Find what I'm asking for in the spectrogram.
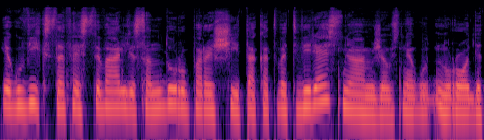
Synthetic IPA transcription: jɛɪɡʊʋʲiːkst̪ɐfʲɛsʲt̪ʲɪʋɑːlʲjʲɪsɐnd̪uɾʊpɐɾɐʃʲiːt̪ɐkɐt̪ʋɐt̪ʲʋʲɪɾʲæːsʲnʲʊɑmʲʒʲɛʊsnʲɛɡʊnʊɾoːd̪ʲɪ

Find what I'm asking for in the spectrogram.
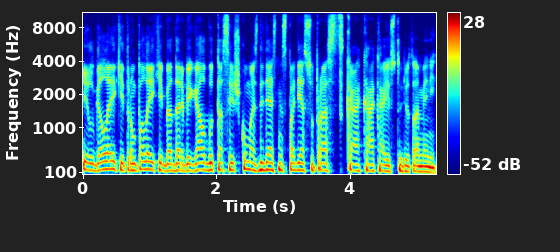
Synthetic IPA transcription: ɪlˠɡɐlˠɐɪkʲɐɪt̪ɾʊmpɐlˠɐɪkʲɛɪbʲɛd̪ɐɾʲbʲɛɪɡɐlˠbuːt̪t̪ːɐsɐɪʃkʊmɐsd̪ʲɪd̪ʲæːsʲnʲɪspɐd̪ʲeːssʊpɾɐst̪kɑːkɑːkɑːjʊst̪ʊɾʲʊt̪oːmʲɛnʲiː

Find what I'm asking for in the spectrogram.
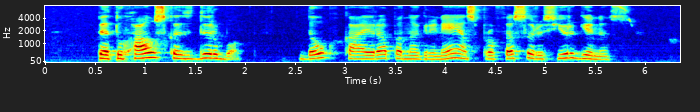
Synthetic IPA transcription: pʲɛːt̪ʊxɑˑʊskɐsd̪ʲɪɾbo̰ː | d̪ɒʊkkɑːiːɾɐpɐnɐɡɾʲɪnʲeːjɛspɾɔfʲɛsoːɾʲʊsjʊɾʲɡʲɪnʲɪs

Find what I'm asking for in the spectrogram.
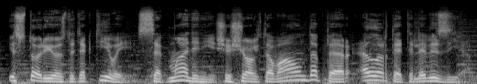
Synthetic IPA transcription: ɪst̪ɔɾʲɪjoːsd̪ʲɛt̪ʲɛk̚ʲt̪ʲiːʋɐɪsʲɛkmɑːd̪ʲiɛnʲiːʃʲɛʃʲoːlʲɪk̚t̪ɐʋɑːlˠɐnd̪ɐpʲɛɾɛlˠɛɾt̪et̪ʲɛlʲɛʋʲɪzʲɪjɛː

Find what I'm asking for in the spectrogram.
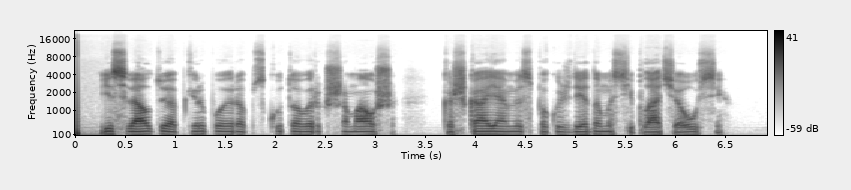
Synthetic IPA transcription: jɪsʋʲæˑlˠt̪oːjɐpʲkʲɪɾpoːɪɾɐpskʊt̪oːʋɐɾkʃɐmɑˑʊʃɐ | kɐʃkɑːjæmʋʲɪspɐkʊʒʲd̪ʲeːd̪ɐmɐsjiːplˠɑːt͡ʃʲeɐʊsʲiː

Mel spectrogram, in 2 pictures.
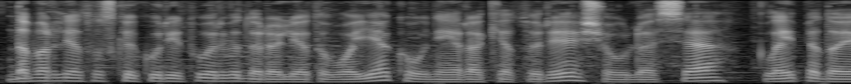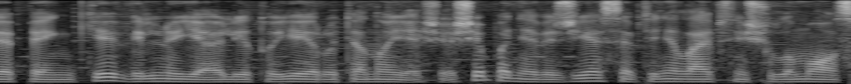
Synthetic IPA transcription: d̪ɐbɐɾlʲiɛt̪ʊskɐɪkuːɾʲiːt̪uːɪɾʋʲɪd̪ʊɾʲoːlʲiɛt̪ʊʋoːjɛkɒʊnʲɛiːɾɐkʲɛt̪ʊɾʲɪʃʲɛʊlʲuɔsʲɛklˠɐɪpʲeːd̪oːjɛpʲɛŋʲkʲɪʋʲɪlʲnʲʊjɛɐlʲiːt̪oːjɛɪɾʊt̪ʲɛnoːjɛʃʲɛʃʲɪpɐnʲɛʋʲɛʒʲeːjɛsʲɛpʲt̪ʲiːnʲɪlˠɑˑɪpʲsnʲiːʃʲɪlˠʊmoːs

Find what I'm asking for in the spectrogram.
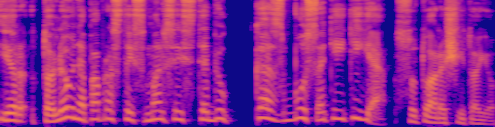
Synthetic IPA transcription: ɪɾt̪oːlʲɛʊnʲɛpɑːpɾɐst̪ɐɪsmɐlʲsʲɛɪssʲt̪ʲɛbʲʊ | kɐsbʊsɐt̪ʲɛɪt̪ʲɪjɛ̰sʊt̪uɔɾɐʃʲiːt̪oːjʊ̰

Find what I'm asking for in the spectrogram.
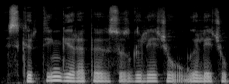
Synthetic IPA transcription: sʲkʲɪɾʲt̪ʲɪŋʲɡʲɪɪɾɐːpʲɛʋʲɪsʊsɡɐlʲeɛt͡ʃʲɛʊɡɐlʲḛːt͡ʃʲɛʊ

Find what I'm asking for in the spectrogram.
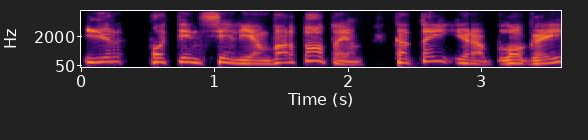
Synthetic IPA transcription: ɪɾpoːt̪ʲɛnʲt̪sʲɪɛlʲiɛmʋɐɾt̪oːt̪oːjɛmkɐt̪̚t̪ɐɪiːɾɐblˠoːɡɐɪ

